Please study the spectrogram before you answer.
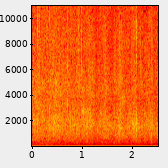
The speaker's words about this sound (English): Let's give these ladies a round of applause.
